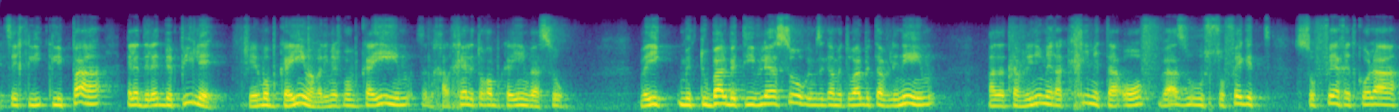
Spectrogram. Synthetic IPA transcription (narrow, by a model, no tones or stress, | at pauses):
t͡saʁiχiklipaelad̪elet̪̚be̞pile | ʃejenbo̞bkaimavalimjeʃbo̞bkaimzemeχa̰lχelːe̞t̪oχabkaimveasuʁ | veime̞t̪ubalbe̞tivleasuʁimzeɡamːetubalbet̪avlinim | ʔazat̪avlinimːe̞ʁakχime̞taʔo̞fveazuso̞fe̞ɡet | so̞fe̞aχe̞t̪ko̞la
